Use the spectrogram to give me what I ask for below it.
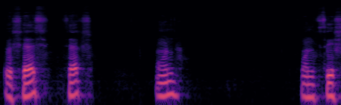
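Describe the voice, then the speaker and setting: A man giving a slow tutorial, counting out numbers one by one and explaining how each is read. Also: mid-range voice, fairly even intonation, dark tone. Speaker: language teacher.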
